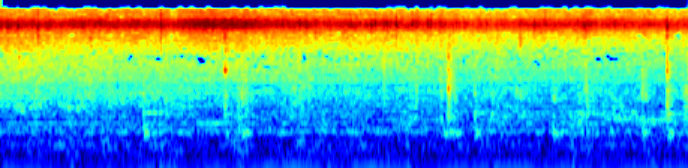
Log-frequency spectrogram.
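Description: Blended spice paste sizzling in hot oil in a non-stick pan, being sautéed until crisp and cooked through. It is stirred with a wooden spatula, with a few light taps against the pan.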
